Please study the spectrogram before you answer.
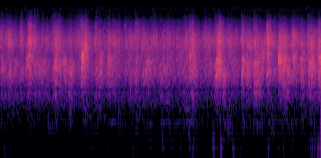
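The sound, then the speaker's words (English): Live audience applause at a show in Berlin, a fairly faint, uneven spatter of clapping with separate hand claps standing out as it pulses on without voices. “That's how you know the applause is good, is when you have to check to make sure your microphone is on, because the crowd was so loud.”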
